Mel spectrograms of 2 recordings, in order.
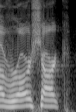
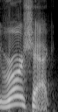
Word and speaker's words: Rorschach: rorshark as a character am i saying it wrong how do you say it how are you supposed to say it roshack i never knew how to say i thought it was rorschach okay rorschach sorry whatever um i i've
